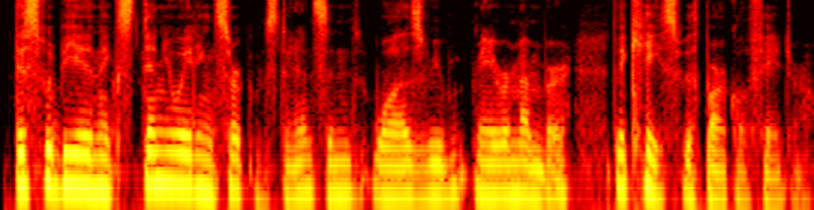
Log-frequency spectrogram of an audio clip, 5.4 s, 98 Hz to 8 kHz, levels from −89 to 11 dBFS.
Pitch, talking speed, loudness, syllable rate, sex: 135 Hz, 165 wpm, -18 LUFS, 5.4 syllables/s, male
